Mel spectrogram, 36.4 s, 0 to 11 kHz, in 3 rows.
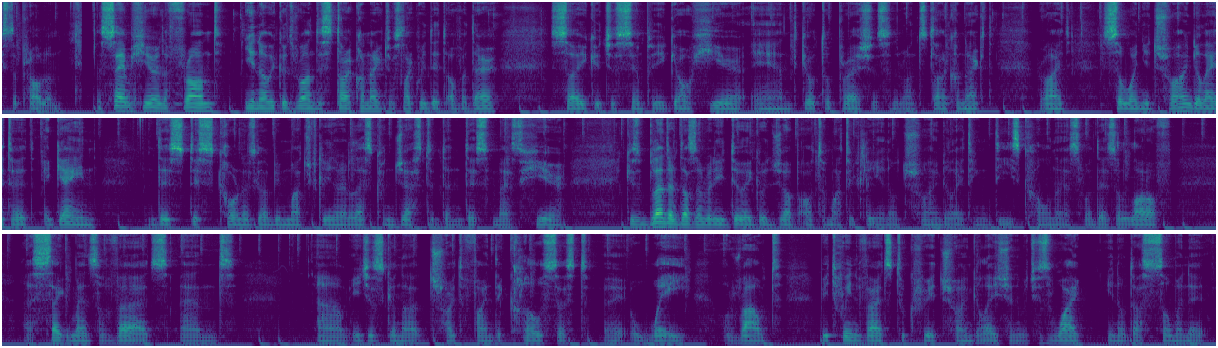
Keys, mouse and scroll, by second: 0.7 shift+middle click, 1.3 shift+middle click, 1.6 Tab, 2.3 click, 2.6 ctrl+middle click, 4.0 ctrl+middle click, 4.8 shift+click, 5.3 q, 9.9 click, 10.7 Tab, 11.0 q, 13.6 shift+middle click, 14.4 shift+middle drag, 15.7 shift+middle click, 17.8-18.2 shift+middle drag, 18.4 shift+middle click, 19.2-19.7 shift+middle drag, 20.2 shift+middle click, 27.2 middle click, 34.1 middle click, 35.7 click.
